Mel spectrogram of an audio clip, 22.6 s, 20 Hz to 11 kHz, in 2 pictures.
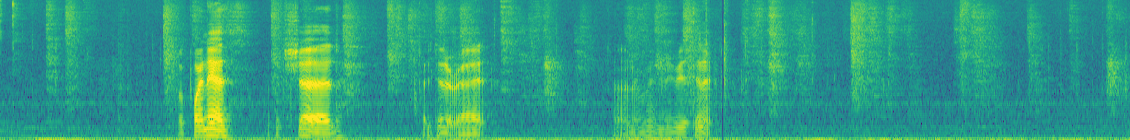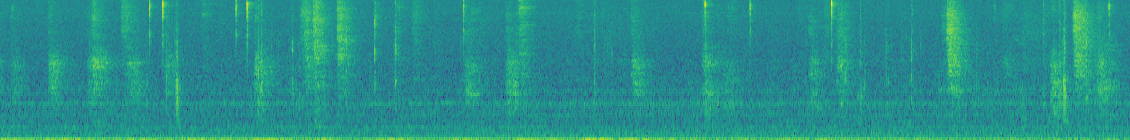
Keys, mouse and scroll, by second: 0.2 click, 0.6 ctrl+Tab, 2.3-3.0 scroll, 4.4 ctrl+Tab, 5.9 ctrl+a, 7.1 ctrl+c, 7.6 ctrl+Tab, 10.5 ctrl+v, 11.2 v, 12.9 alt+click, 13.8 click, 14.3 ctrl+t, 18.3 click, 19.6 click, 20.2 Return, 21.2-22.2 ctrl+scroll.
